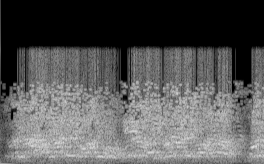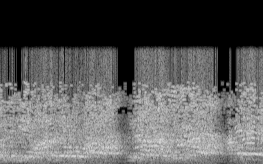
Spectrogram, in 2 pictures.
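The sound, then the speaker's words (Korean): A large crowd loudly shouts a scripture passage in unison once more, louder. Their massed voices fill the space in several long surging bursts with brief dips between them, overpowering. “이 말씀을 믿어 지금 다시 한번 더 크게 외치면서 내 귀를 제목이 돼도 그렇게 한번 다시 본다면 시작.”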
